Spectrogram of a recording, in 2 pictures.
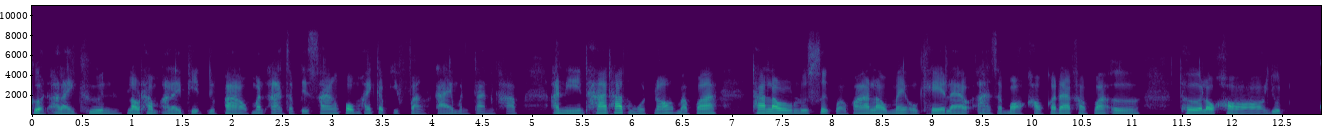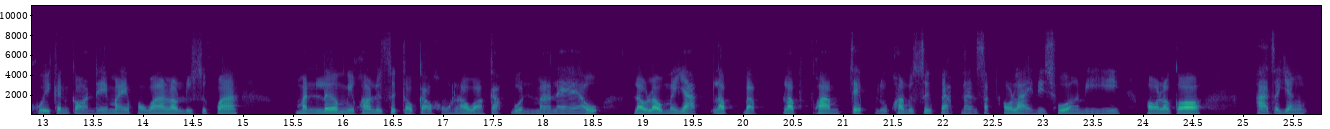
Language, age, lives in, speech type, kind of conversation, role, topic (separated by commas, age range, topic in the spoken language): Thai, 35-39, Thailand, conversation, advice, advisor, ฉันจะทำอย่างไรดีถ้ายังเจ็บปวดกับเรื่องเก่าและกลัวที่จะเริ่มความสัมพันธ์ใหม่?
